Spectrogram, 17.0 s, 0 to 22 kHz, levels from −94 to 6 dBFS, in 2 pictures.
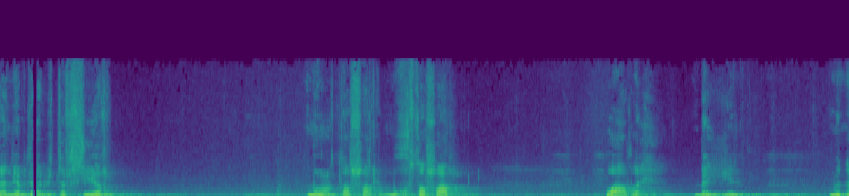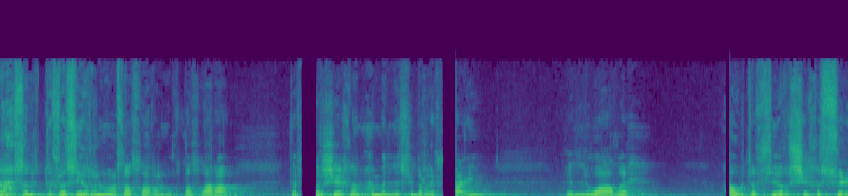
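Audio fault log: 0.33 to 0.37 s, 11.50 to 11.66 s, 12.91 to 13.05 s, 15.74 to 15.79 s: block of digital silence. The sound drops to silence and returns with no fade. The two 46 ms holes fit an unfilled 2048-sample buffer. The 140 ms and 158 ms gaps are heard as short holes rather than ticks. Unlike a fade-out dropout or a concealed loss, nothing is smoothed or filled.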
